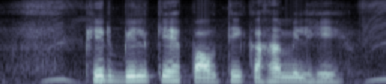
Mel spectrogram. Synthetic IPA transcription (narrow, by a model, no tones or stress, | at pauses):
pʰɪɾbɪlkepaːʊt̪ikɐɦãmɪlɦi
